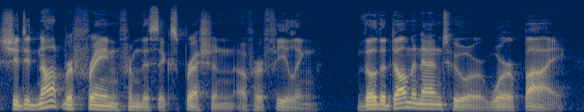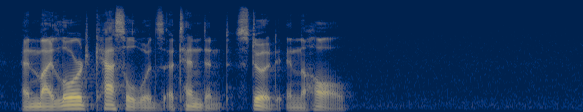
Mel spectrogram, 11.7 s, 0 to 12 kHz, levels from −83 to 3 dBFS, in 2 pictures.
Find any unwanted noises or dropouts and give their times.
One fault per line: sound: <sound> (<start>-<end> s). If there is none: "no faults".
no faults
